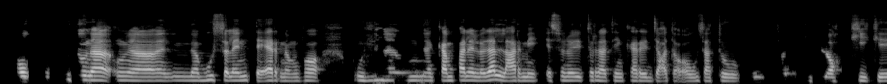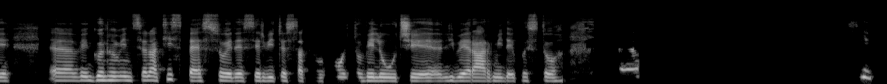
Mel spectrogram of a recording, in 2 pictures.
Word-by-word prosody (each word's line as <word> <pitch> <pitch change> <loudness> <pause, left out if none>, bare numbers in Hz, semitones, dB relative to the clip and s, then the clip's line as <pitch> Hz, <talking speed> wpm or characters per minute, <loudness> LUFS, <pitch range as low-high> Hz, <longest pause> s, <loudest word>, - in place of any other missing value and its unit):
ho 190 0 +4 0.3
avuto 220 -2 -3
una 195 -1 +8
una 180 -2 +5
uhm, 185 +2 -7
una 185 -1 0
bussola 195 -1 +1
interna, 185 -2 +2
un 165 0 -7
po' 180 -2 +1 0.4
un 185 - -1 0.4
un 185 0 -4
campanello 180 0 +4
d'allarme 175 -4 +4
e 180 - -6
sono 180 -1 -2
ritornata 175 -1 -2
in 170 - -3
carreggiata. 170 -3 -2
Ho 160 - -2
usato 165 -1 -4
i 350 - -12
soliti - - -19
blocchi 170 +1 -3
che, 170 0 -2 0.4
uhm, 180 -1 -1
vengono 190 +1 +1
menzionati 190 +2 -1
spesso 180 -5 -1
ed 170 -1 +2
è 170 - +3
servito, 170 +1 -3
è - - +1
stato 160 -2 -6
molto 170 0 -7
veloce 160 -1 +1
liberarmi 165 -1 +1
dai 160 0 -2
questo, 170 -1 -5
ehm 350 - -8 2.2
Sì. 330 -4 -1
175 Hz, 140 wpm, -24 LUFS, 165-190 Hz, 2.2 s, una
